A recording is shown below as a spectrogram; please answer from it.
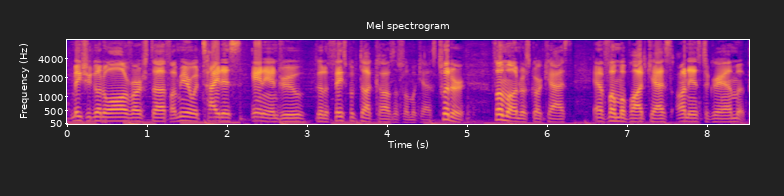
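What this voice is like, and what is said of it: Sounds sick. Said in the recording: “If I sound sick because I am sick”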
